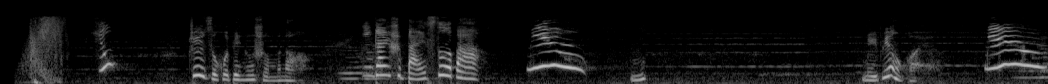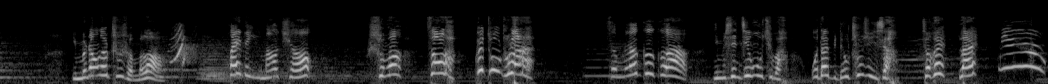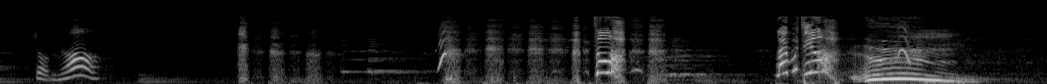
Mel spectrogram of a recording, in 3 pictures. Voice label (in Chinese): 动漫人物配音; 同时为多个动漫人物配音作品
